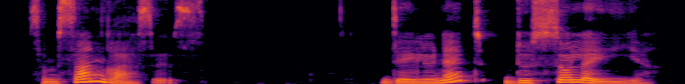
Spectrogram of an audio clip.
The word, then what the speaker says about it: soleil: sunglasses de lunette du soleil that last l makes a y sound the e i l makes a y sound de lunet du soleil a tie in now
